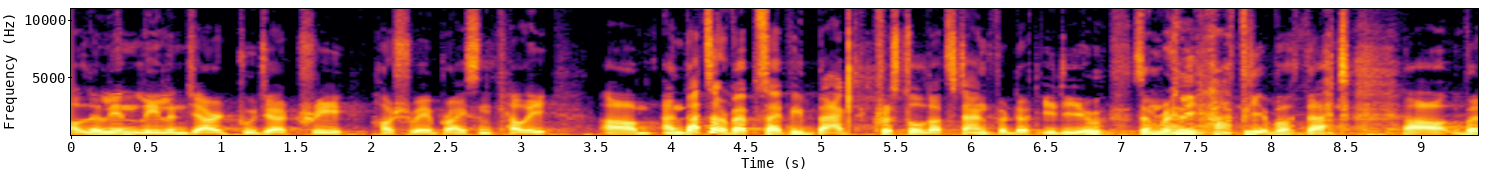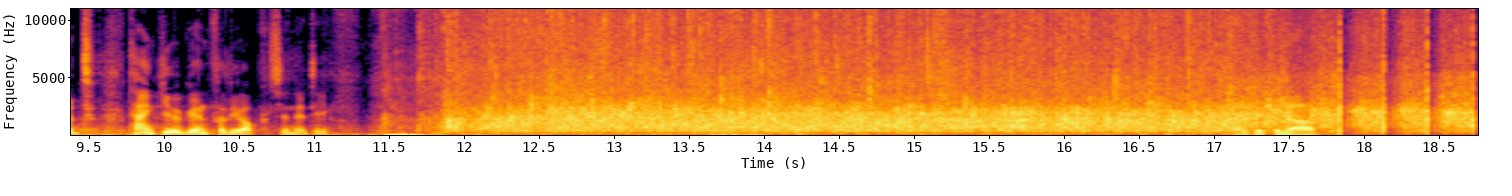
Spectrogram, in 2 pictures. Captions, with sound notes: Lillian, Leland, Jarod, Pooja, Tri, Haoxue, Bryce, and Kelly. And that's our website. We bagged crystal.stanford.edu, so I'm really happy about that. But thank you again for the opportunity. [APPLAUSE] Thank you, Kunal.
